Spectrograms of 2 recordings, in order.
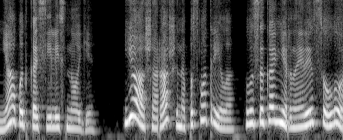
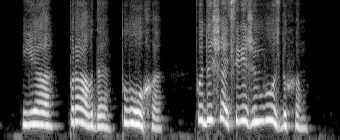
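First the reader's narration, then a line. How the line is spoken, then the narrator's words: Forced out very slowly. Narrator (Russian): выдавил очень медленно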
